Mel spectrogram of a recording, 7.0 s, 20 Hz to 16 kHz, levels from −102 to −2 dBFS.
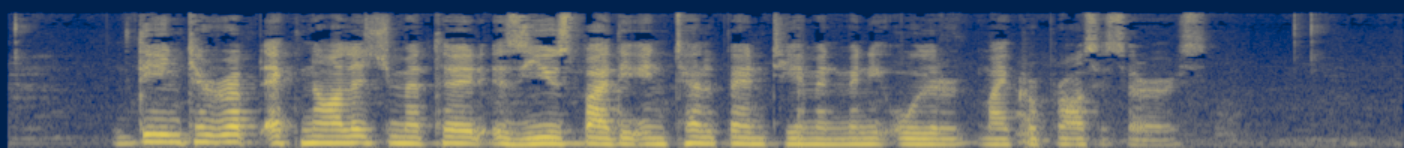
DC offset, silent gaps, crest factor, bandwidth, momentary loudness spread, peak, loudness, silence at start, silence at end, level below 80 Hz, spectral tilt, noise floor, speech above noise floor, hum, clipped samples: under 0.1%; none; 18 dB; 11.5 kHz; 11 LU; -4 dBFS; -21 LUFS; 0.55 s; 1 s; -56 dBFS; -5 dB/octave; -49 dBFS; 27 dB; none; under 0.1%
